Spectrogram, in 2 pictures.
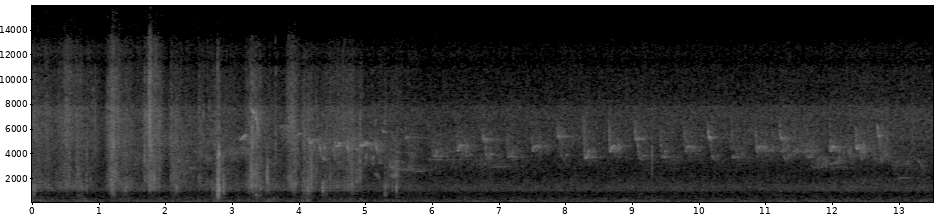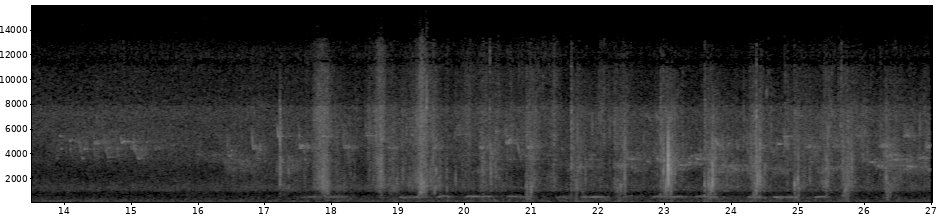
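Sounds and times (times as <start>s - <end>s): footsteps on forest trail: 0.0s - 5.8s, 17.2s - 27.0s.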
